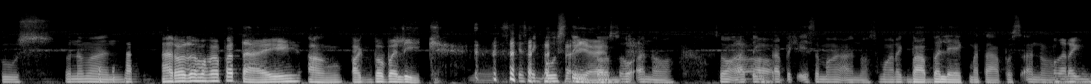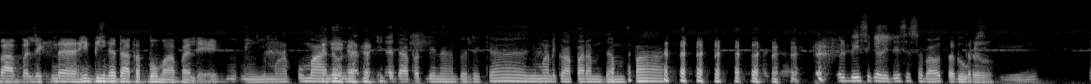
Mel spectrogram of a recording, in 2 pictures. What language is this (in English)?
Filipino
